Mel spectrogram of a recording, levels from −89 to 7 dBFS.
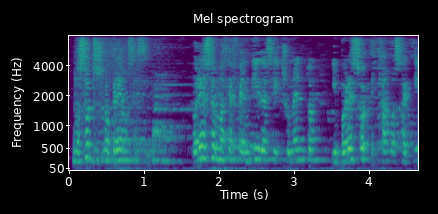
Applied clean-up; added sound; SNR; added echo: classical method WPE with log-MMSE.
